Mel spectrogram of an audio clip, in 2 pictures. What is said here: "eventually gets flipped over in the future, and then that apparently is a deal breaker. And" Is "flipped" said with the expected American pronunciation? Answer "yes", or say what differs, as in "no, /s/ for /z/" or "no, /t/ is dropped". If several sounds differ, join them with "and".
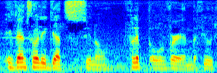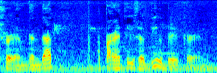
yes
